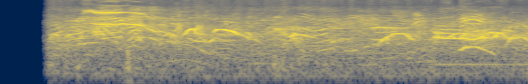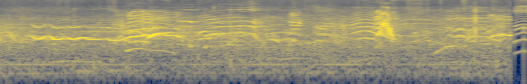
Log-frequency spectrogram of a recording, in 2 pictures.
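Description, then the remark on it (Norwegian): A lively crowd of children playing, with overlapping high-pitched shouts, squeals and chatter continuing steadily for about ten seconds, loud throughout. “Da vil jeg ha lyden av unge som leker mot en baby som skrik, i ti sekunder.”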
